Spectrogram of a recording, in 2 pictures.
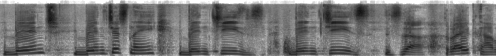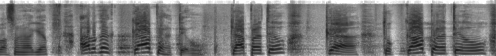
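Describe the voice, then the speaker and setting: A man's voice: high voice, darkish tone, clean tone. A man teaching English spelling and pronunciation to students, repeating words and quizzing them, in a classroom lesson. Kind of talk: classroom grammar lesson in Hindi.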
